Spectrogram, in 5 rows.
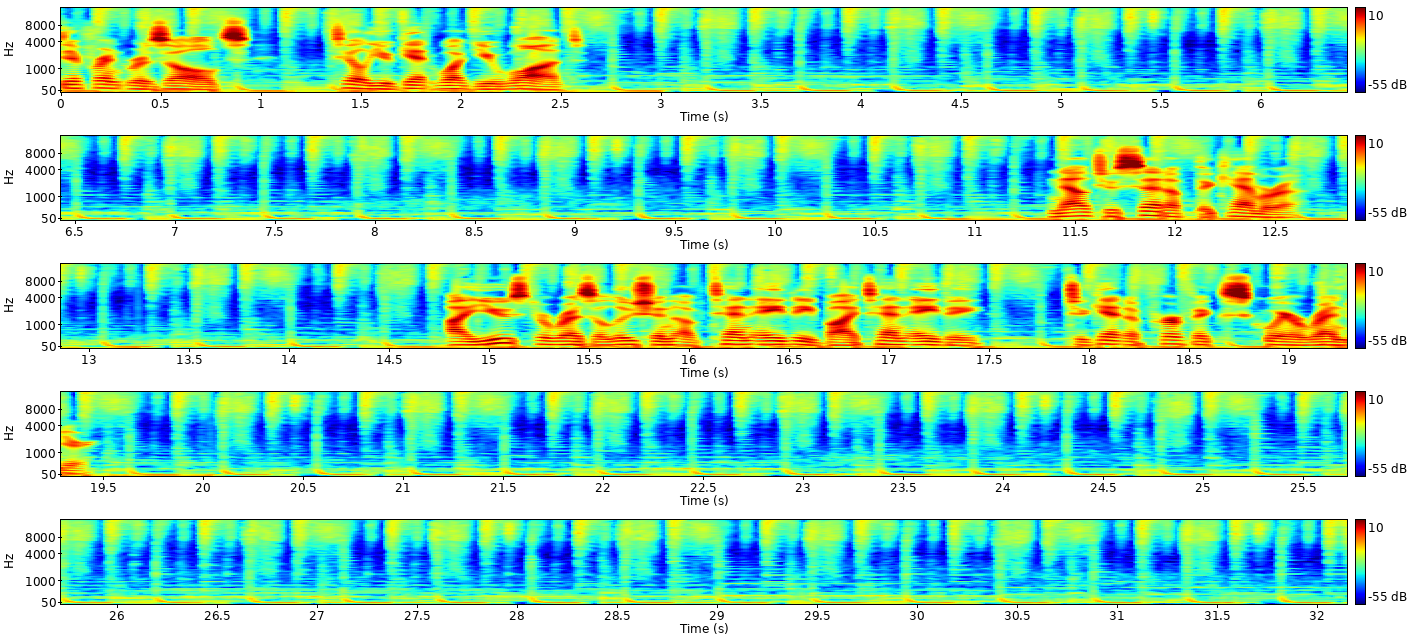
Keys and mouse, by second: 0.9 click, 1.3 click, 1.8 middle click, 4.3 middle click, 4.8 middle click, 6.1 KP_7, 7.3 ctrl+middle click, 8.5 shift+middle click, 10.4 ctrl+alt+KP_0, 11.8 click, 12.5 click, 14.2 click, 14.7 click, 15.4 click, 18.3 click, 22.2 click, 25.2 click, 26.0 click, 27.5 ctrl+middle click, 28.4 click, 30.0 middle click, 31.0 ctrl+middle click.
